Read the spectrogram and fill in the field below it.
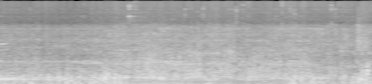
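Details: Steady engine-like rumble and broadband noise with faint voices, no animal sound heard.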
